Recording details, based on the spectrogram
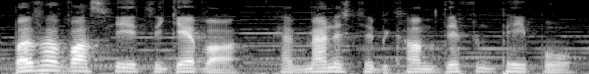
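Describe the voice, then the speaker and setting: A man's voice: mid-range voice, quick pace, sharp tone. A young man playing a visual novel for viewers, reading aloud and commenting in an informal, earnest way. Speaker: let's player. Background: game music.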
